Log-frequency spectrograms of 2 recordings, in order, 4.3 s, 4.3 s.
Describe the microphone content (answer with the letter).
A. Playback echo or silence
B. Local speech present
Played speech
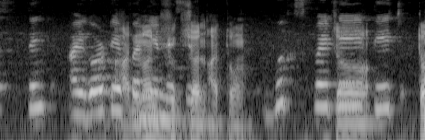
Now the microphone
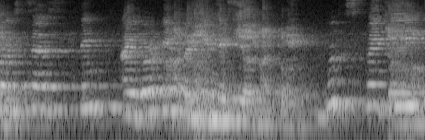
A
